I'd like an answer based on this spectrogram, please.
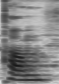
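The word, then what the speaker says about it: thumb: Next है थम, यहाँ पर भी बी लास्ट में आया, उससे ठीक पहले एम आया, तो यहाँ पर बी का प्रोनाउंसिएशन नहीं होगा, इसको बोलेंगे थम।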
